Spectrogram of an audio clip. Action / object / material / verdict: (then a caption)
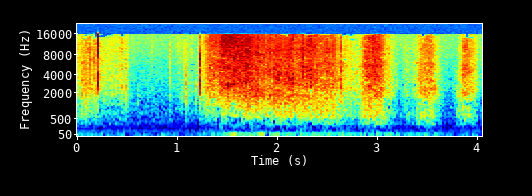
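scrape / kraft paper padded mailer / paper / none. A dark, flat wooden stick like a tongue depressor scratches and scrapes along the crinkled surface of a large brown kraft paper Amazon padded shipping envelope that lies flat under one hand. A few quick, dry ticks lead into a long, bright, hissing scrape, followed by three shorter rasping strokes that fade between passes.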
